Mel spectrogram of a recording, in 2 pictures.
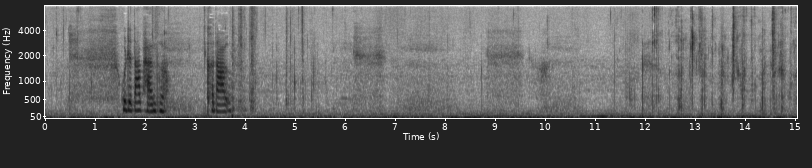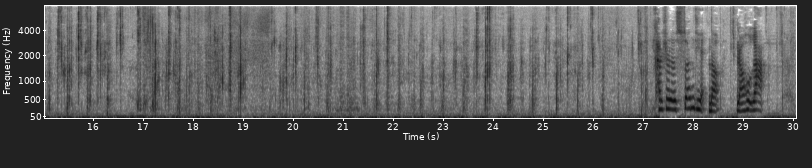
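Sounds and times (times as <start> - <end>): crunchy wet chewing: 0.0 - 0.8, 2.8 - 5.9, 10.0 - 27.4.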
